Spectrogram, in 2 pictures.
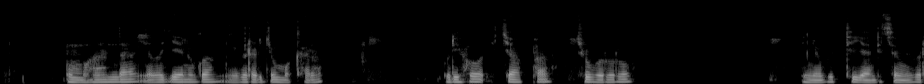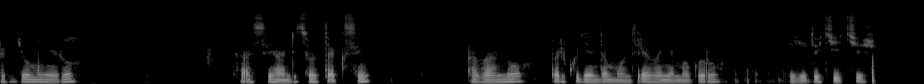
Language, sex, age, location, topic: Kinyarwanda, male, 18-24, Kigali, government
